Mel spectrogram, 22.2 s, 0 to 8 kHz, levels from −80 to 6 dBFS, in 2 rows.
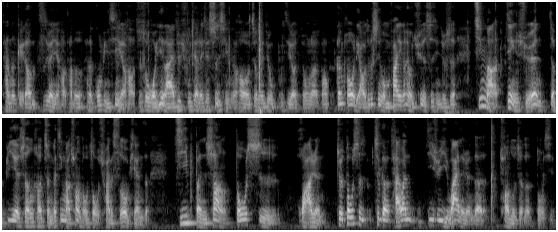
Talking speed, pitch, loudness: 320 characters per minute, 135 Hz, -23 LUFS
